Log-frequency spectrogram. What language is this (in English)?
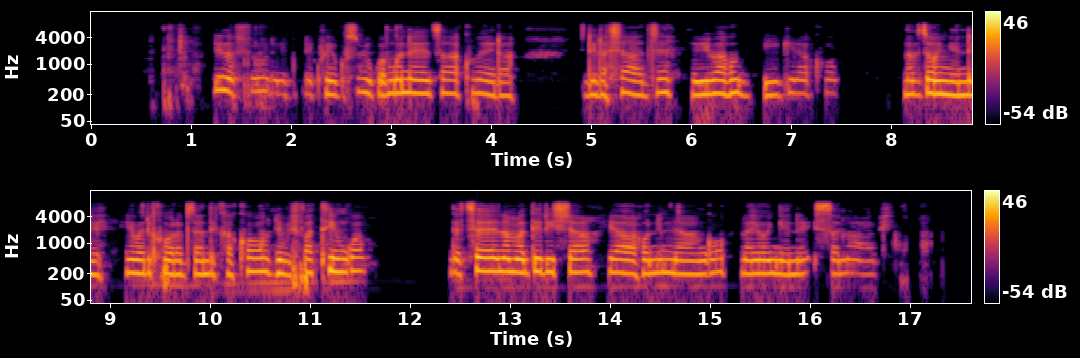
Rundi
